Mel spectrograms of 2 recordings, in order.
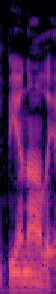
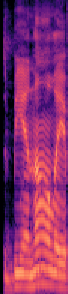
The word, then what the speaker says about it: Biennale: Uh was it Venice Biennale? I think I think that's that's the right way of pronouncing it.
